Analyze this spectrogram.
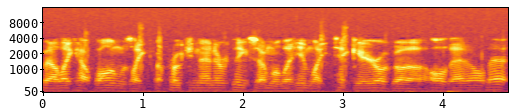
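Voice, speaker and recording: A man with a Southern US accent talks very fast in a monotone, flat intonation. Noticeable background noise is present. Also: fairly low pitch for a man. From US South. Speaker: gamer leading military-style training. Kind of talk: casual tactical discussion.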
